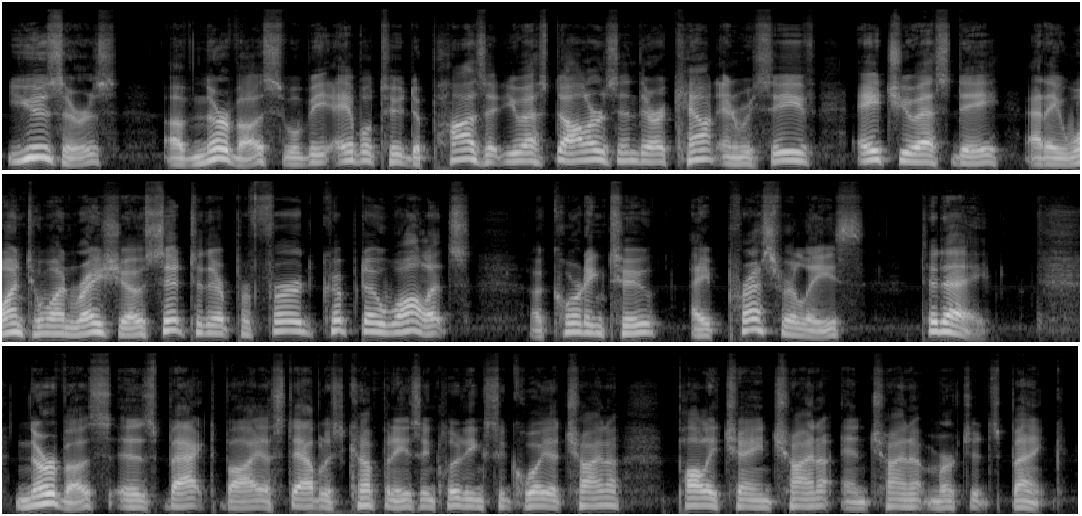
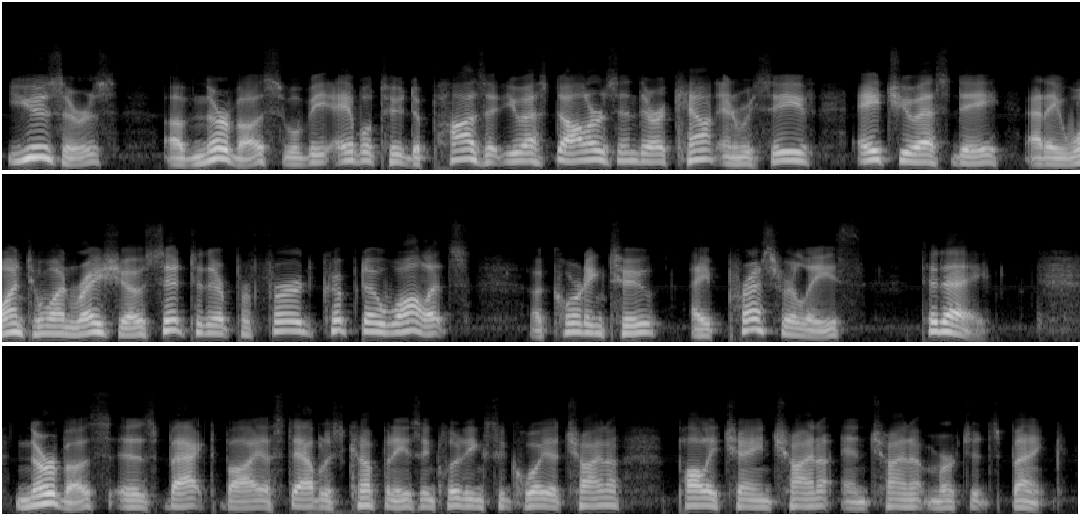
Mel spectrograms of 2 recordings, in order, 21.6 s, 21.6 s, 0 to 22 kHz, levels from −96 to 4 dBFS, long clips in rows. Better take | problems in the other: first | muffled; very; fading above 2.5 kHz

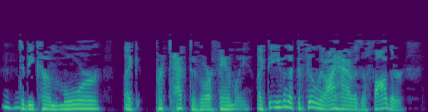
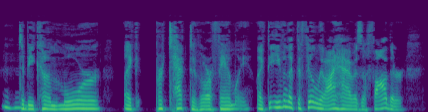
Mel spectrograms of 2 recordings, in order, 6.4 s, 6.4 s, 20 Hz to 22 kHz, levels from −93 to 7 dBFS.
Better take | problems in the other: second | garbled, watery; badly; nothing above 11.5 kHz; slightly in the second

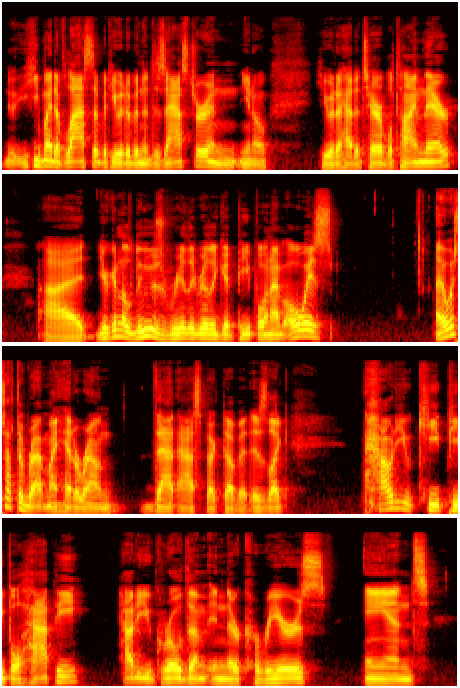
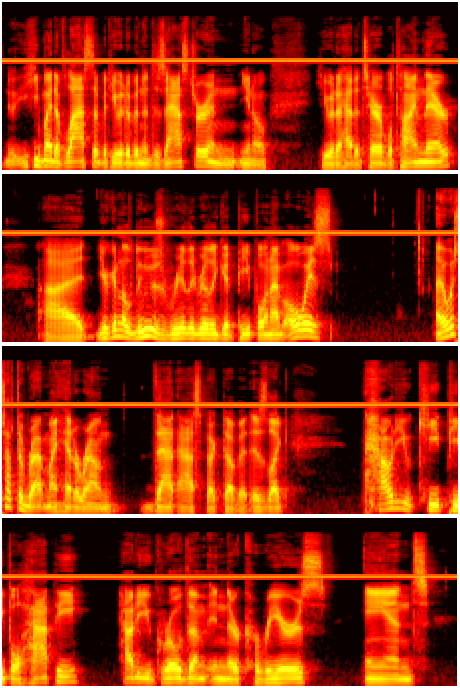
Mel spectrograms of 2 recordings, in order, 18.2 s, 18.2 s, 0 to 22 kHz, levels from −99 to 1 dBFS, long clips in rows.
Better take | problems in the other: first | high-pitched whine; loud; throughout; 5 kHz, 8 dB below the speech

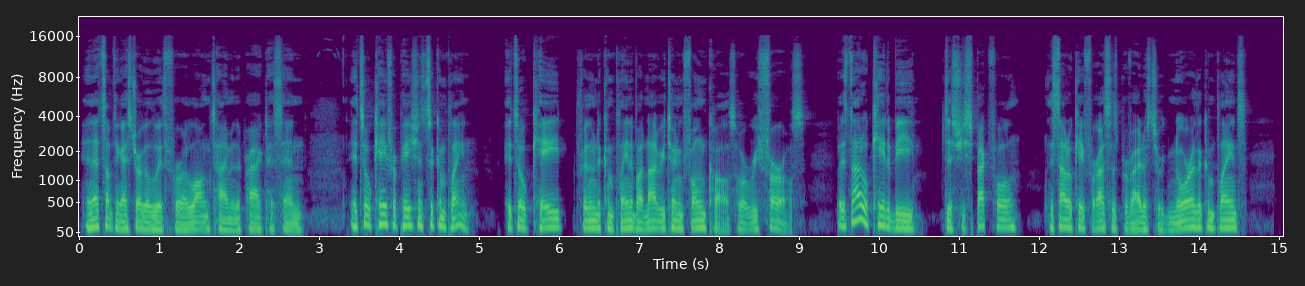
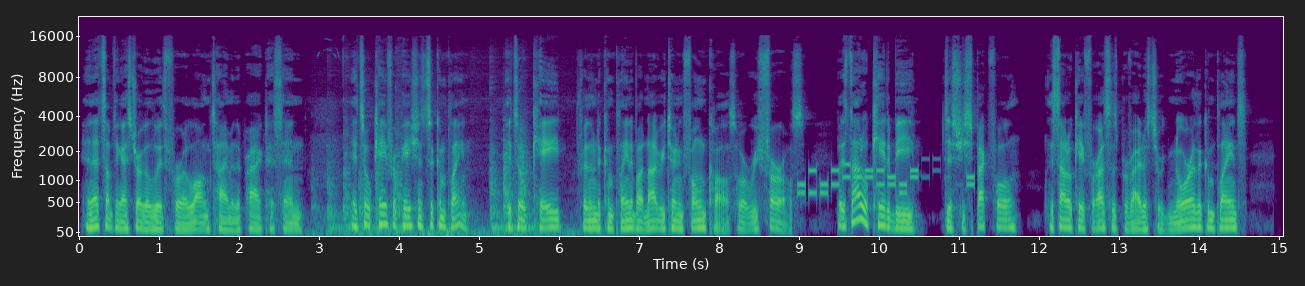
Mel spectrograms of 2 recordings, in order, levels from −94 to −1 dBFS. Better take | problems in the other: first | door banging; noticeable; from 3 to 6.5 s; peak 7 dB below the speech // phone ringing; noticeable; from 9 to 11 s; peak 7 dB below the speech

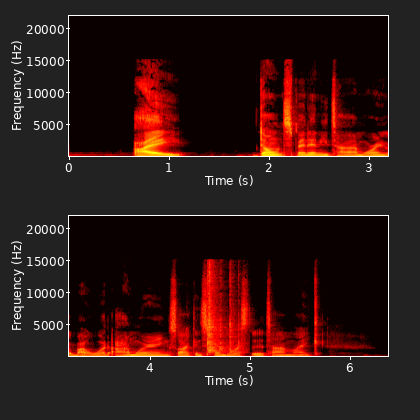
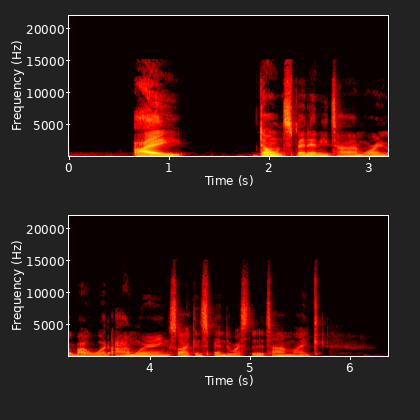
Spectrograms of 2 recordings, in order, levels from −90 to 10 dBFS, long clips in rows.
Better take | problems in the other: second | phone ringing; noticeable; at 4.5 s; peak 6 dB below the speech

